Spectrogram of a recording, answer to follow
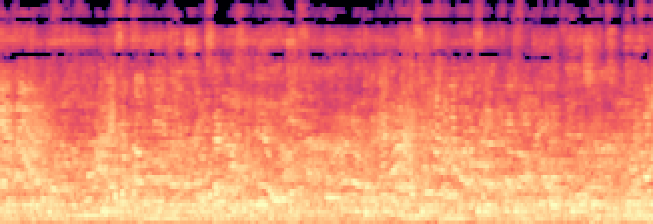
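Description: Several people chatting and talking over one another at a party, with music playing underneath.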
